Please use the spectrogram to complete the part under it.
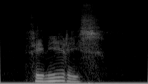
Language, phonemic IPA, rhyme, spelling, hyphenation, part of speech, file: Dutch, /ˌveːˈneː.ris/, -eːris, venerisch, ve‧ne‧risch, adjective, Nl-venerisch.ogg
- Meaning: 1. venereal, sexually transmitted 2. venereal, pertaining to sexual union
